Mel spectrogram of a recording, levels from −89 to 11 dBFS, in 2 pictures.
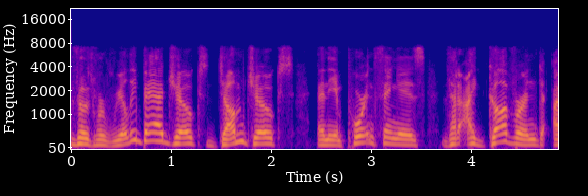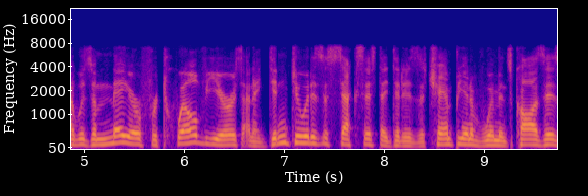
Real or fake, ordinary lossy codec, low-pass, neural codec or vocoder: real; Opus, 16 kbps; 7.2 kHz; none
